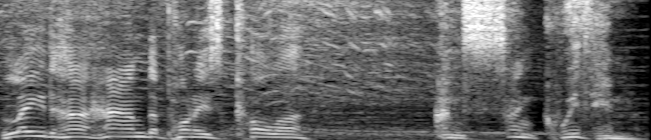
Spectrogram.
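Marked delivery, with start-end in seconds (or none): none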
